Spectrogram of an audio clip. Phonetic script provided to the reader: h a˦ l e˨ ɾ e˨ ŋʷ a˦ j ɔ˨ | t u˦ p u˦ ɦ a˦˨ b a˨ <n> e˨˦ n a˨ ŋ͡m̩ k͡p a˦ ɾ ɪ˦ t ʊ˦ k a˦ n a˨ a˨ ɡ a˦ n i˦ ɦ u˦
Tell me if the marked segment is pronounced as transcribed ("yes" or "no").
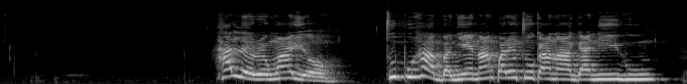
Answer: no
